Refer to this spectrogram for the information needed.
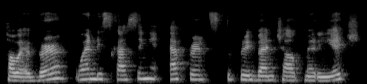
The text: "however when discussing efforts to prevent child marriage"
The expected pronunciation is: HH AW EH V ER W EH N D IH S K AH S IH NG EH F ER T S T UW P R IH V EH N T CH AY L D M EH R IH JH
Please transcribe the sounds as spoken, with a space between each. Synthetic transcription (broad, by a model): HH AW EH V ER W EH N D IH S K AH S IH NG EH F ER T S T UW P R IH V EH N T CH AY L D M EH R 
